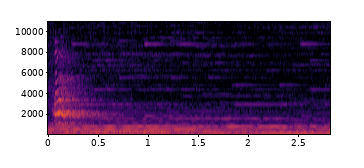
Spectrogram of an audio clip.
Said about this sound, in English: Like, you take calming music mixed out with a litter of puppies, and you can just inject that into my veins right now.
